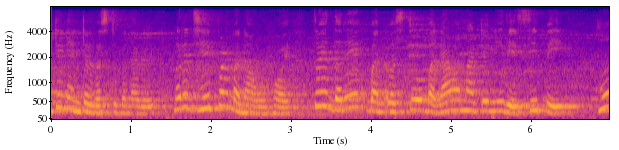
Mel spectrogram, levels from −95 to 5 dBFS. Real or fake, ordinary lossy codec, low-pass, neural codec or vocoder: real; AAC, 48 kbps; 7.2 kHz; none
